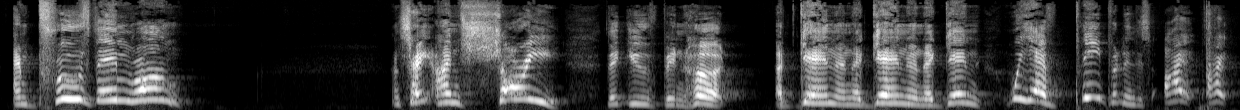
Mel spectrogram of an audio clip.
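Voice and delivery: high, loud preacher's delivery; full-force preaching. Real, not acted. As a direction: drive it home to the congregation.

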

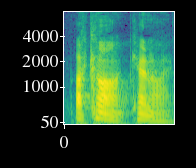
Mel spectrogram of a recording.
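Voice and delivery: ordinary talk, nothing marked

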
